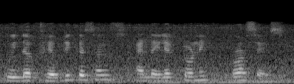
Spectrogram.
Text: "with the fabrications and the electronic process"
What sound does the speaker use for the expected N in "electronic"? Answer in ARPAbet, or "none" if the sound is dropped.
N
